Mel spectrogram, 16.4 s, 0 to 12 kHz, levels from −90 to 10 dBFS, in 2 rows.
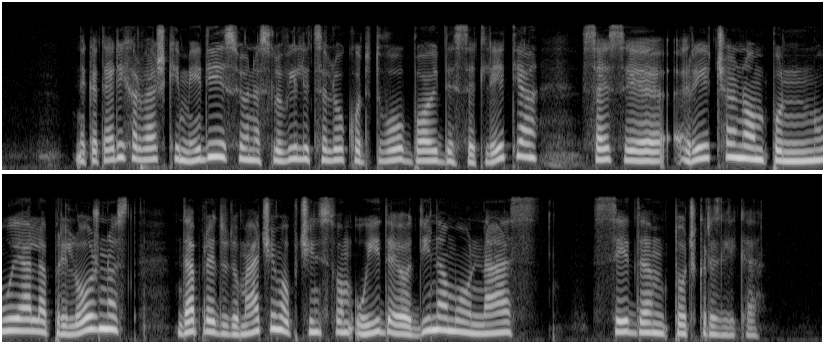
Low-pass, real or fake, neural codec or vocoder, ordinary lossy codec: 7.2 kHz; real; none; none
